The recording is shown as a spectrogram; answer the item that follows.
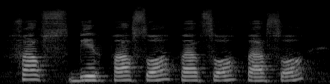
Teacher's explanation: فا باریک ہے صاد موٹا ہے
